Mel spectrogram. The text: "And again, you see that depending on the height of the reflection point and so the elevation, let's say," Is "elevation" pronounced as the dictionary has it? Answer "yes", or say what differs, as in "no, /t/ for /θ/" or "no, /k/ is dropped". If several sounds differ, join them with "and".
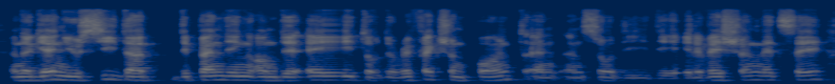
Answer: yes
